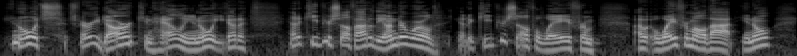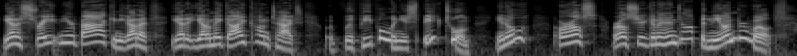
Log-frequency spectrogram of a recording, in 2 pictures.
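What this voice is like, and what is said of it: Canadian Kermit-the-Frog-like voice impression. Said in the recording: “he sounds something like Canadian Kermit the Frog. I'm going to give an impression a try here”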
